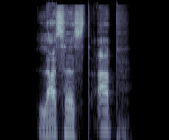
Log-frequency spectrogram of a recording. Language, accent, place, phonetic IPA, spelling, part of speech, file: German, Germany, Berlin, [ˌlasəst ˈap], lassest ab, verb, De-lassest ab.ogg
- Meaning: second-person singular subjunctive I of ablassen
